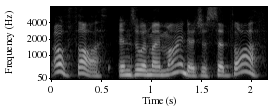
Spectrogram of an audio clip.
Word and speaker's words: Thoth: Me personally I just say Thoth because when I saw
